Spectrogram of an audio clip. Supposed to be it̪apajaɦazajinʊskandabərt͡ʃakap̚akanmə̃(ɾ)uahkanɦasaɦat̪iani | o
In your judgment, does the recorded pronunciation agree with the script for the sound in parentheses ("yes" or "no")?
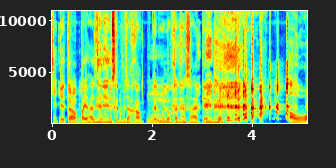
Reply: no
